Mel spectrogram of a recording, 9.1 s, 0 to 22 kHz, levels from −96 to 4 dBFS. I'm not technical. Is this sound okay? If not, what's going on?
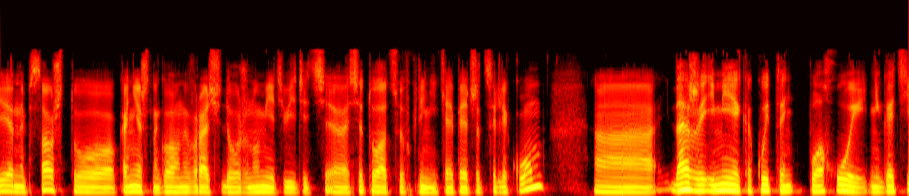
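No. There are two brief glitches in this speech. At 3.51 to 3.54 s, just after "должен уметь видеть э", a tiny blip lasts about 23 ms. At 6.15 to 6.22 s, just before "даже имея", a longer 75 ms stretch turns into a flat, buzzy hum with a slight wobble as the voice comes back. This is concealed Bluetooth headset packet loss. Bits of audio between the headset and the phone went missing, and the phone filled each gap by repeating the most recent sound.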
